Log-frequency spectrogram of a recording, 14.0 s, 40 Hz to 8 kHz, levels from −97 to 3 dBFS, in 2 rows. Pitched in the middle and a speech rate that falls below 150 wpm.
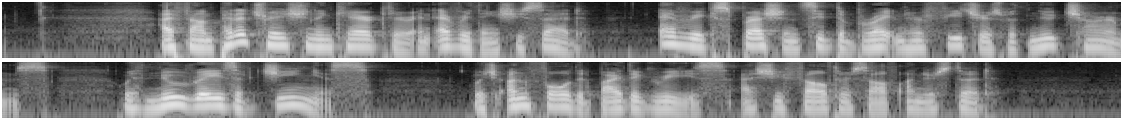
No: low, 110 Hz; average, 140 wpm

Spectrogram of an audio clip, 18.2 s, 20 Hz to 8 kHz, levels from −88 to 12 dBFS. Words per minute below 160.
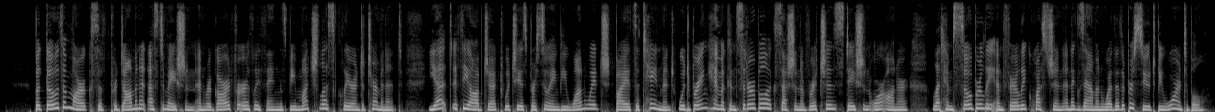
No: average, 185 wpm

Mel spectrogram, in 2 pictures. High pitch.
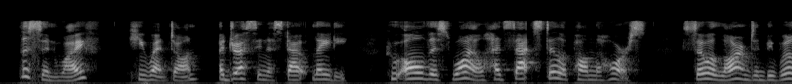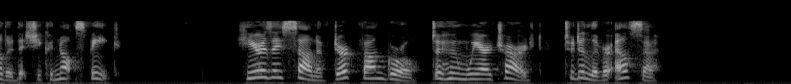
Yes: high, 240 Hz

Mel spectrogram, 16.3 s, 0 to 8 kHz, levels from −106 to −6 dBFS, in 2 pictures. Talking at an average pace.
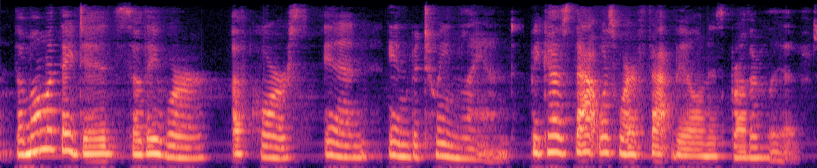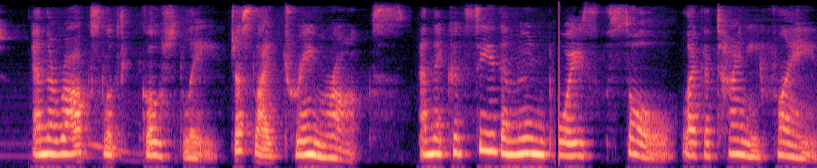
Yes: average, 160 wpm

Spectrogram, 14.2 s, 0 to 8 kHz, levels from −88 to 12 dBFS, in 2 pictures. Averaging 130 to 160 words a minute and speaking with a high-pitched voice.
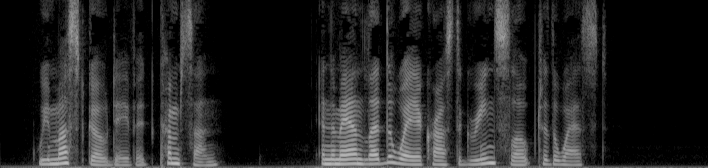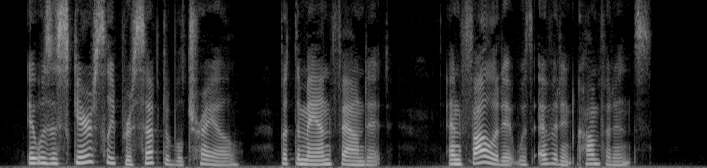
Yes: average, 155 wpm; high, 205 Hz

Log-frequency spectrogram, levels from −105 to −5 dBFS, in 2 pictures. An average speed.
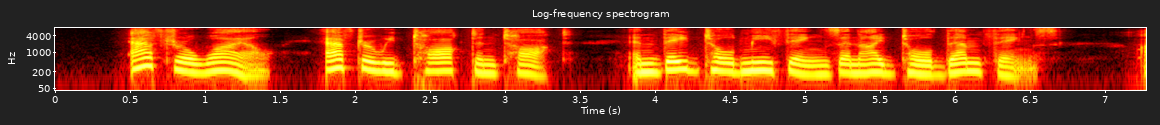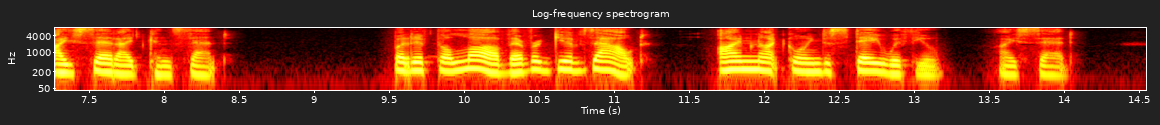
Yes: average, 155 wpm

